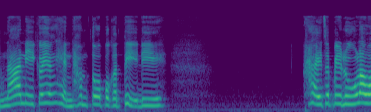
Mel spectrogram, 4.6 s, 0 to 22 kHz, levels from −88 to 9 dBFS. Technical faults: none

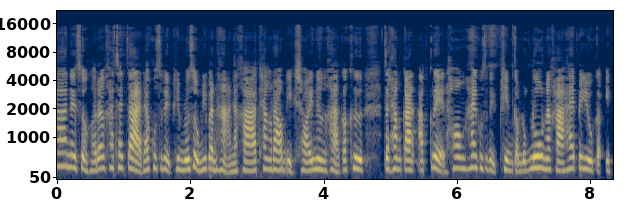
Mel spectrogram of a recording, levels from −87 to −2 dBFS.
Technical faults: HE-AAC compression; dropped samples

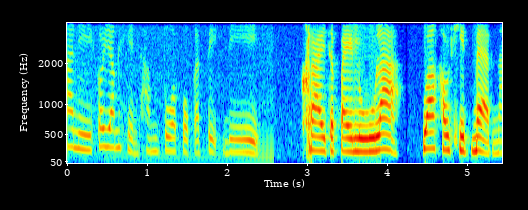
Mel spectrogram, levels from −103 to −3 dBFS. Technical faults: video or display buzz; automatic gain falling; automatic gain rising; burst of packet loss; short concealed packet loss

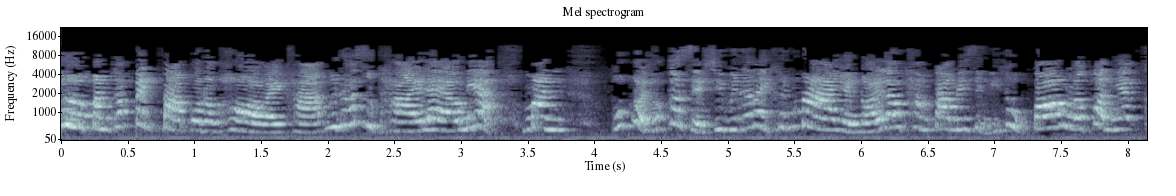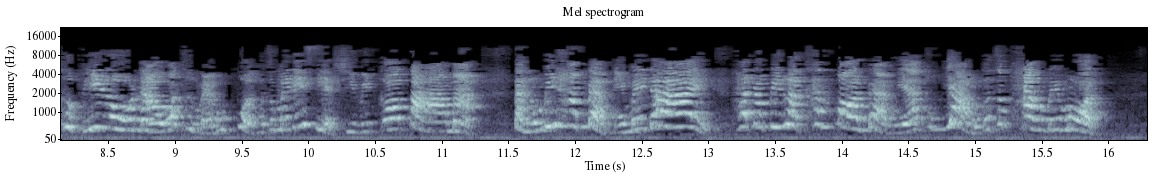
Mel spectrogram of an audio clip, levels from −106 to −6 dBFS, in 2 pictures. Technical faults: AAC compression

